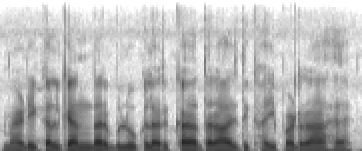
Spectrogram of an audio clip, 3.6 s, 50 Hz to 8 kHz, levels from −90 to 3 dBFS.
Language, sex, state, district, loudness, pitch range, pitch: Hindi, male, Jharkhand, Deoghar, -19 LUFS, 105-115 Hz, 105 Hz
